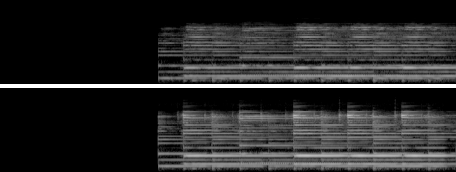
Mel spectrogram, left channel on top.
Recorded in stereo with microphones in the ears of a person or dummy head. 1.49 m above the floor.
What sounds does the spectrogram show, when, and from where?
1.6 s a guitar: 80° right, 1.2 m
